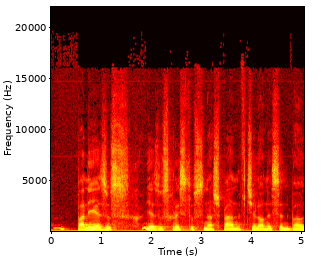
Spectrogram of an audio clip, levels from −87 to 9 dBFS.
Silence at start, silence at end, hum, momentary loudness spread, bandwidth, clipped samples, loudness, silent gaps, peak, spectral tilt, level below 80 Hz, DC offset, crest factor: 0.05 s; 0 s; none; 9 LU; 17 kHz; under 0.1%; -13 LUFS; none; 0 dBFS; -5 dB/octave; -44 dBFS; 4%; 12 dB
